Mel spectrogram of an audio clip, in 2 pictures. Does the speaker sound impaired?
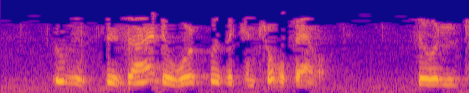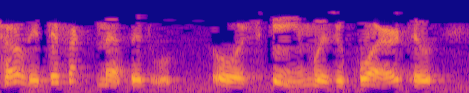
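Yes: stroke affecting throat muscles; then three more small strokes.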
